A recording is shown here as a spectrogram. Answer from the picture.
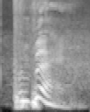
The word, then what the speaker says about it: Bublé: I need everyone to listen to the pronunciation. Paul, roll it. – Ladies and gentlemen, Michael Bublé. – Bublé. – He hits boob so hard.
